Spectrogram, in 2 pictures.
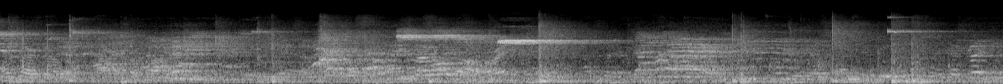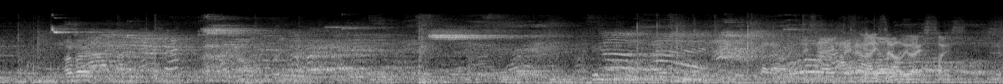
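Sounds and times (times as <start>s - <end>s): sneakers squeaking on floor: 0.0s - 1.4s, 2.0s - 6.1s, 8.2s - 15.7s, 16.6s - 18.2s.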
